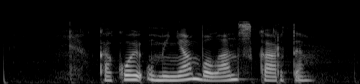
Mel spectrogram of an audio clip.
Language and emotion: Russian, neutral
